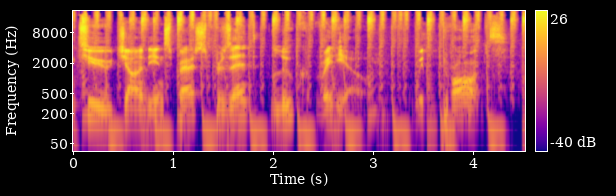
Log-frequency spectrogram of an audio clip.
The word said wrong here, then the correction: Pawns: Yeah, I'm still laughing about my mispronunciation of Pawns by Casey Bourne. It is not prawns, it's pawns.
